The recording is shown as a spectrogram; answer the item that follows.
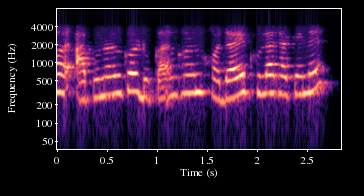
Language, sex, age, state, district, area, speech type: Assamese, female, 18-30, Assam, Nagaon, rural, conversation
